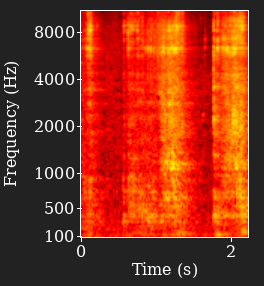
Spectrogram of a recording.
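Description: Metal kitchen utensils rubbing and scraping on a wooden chopping board. The rasping swells about a second in, and a sharper knock comes near the end.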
